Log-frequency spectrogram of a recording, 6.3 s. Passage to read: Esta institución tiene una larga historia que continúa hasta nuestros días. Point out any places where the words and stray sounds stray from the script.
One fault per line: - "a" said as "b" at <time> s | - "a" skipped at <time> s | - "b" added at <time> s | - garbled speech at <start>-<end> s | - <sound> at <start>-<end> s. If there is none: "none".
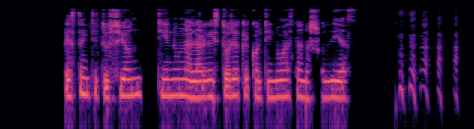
- laugh at 5.3-6.2 s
